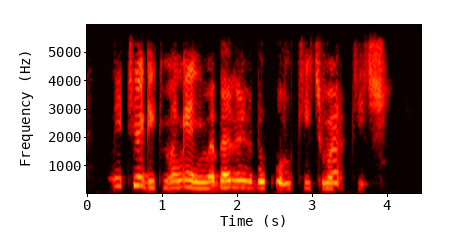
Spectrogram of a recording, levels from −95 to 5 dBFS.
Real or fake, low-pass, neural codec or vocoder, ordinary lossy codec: fake; 5.4 kHz; codec, 16 kHz, 1 kbps, FreqCodec, larger model; Opus, 64 kbps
